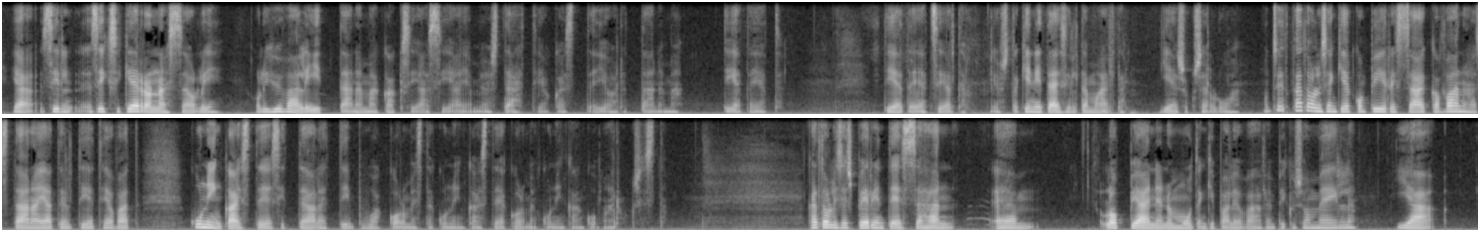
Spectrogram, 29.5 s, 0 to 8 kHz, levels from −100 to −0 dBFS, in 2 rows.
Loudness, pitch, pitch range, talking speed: -22 LUFS, 170 Hz, 155-195 Hz, 120 wpm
